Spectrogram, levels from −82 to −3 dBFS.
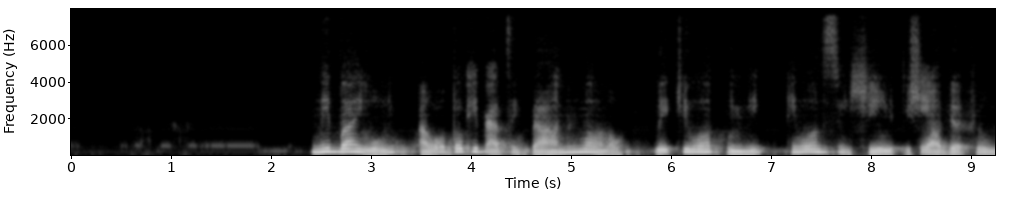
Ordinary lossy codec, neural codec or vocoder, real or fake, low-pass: none; codec, 16 kHz, 0.5 kbps, FreqCodec, larger model; fake; none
